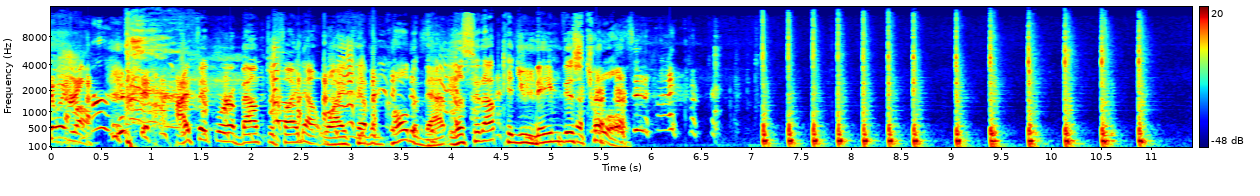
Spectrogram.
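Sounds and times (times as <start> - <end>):
laughter: 0.0 - 7.1
speech: 0.2 - 6.1
hammer knocking: 7.1 - 11.1.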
